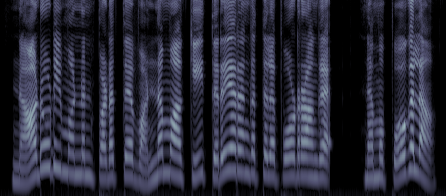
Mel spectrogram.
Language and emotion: Tamil, happy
